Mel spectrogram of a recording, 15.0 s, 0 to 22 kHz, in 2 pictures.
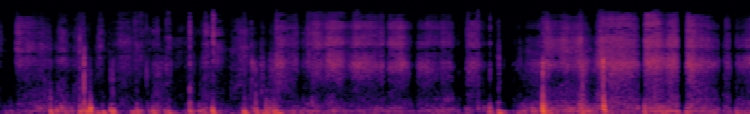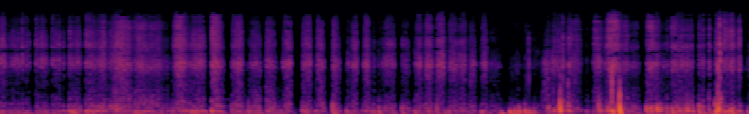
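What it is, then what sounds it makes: Polymer banknote being crinkled and scratched. A plastic polymer £20 banknote is folded small in both hands, then crinkled and scratched with long nails. The result is dense, uneven crackling and scraping with many short, sharp ticks over a low rustle.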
